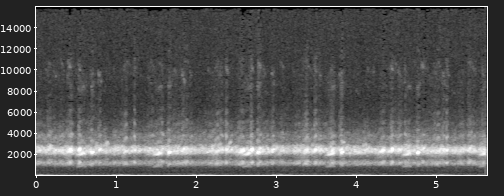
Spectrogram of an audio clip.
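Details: Many Pacific tree frogs croaking after dark in Richmond, British Columbia, Canada; rapid rasping calls overlap into an unbroken chorus, with a few louder nearby croaks standing out.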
